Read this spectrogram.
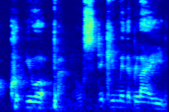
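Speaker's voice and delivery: very soft, hushed, put-on cockney geezer voice. Chatting about Comic Strip Presents, a speaker does a Cockney geezer voice. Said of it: "the Cockney geezer".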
